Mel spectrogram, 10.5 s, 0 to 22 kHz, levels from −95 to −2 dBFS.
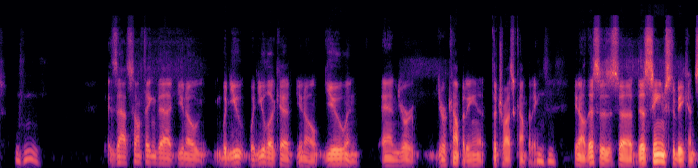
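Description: Automatic gain rising, twice: the gain control judged the input too quiet and raised it about 8 dB from 1.72 to 6.3 s, before "your company the trust", then again from 8.47 s to the end, swelling speech and background together.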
